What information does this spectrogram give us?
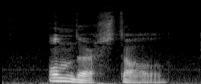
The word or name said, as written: Onderstal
